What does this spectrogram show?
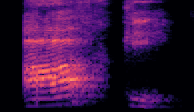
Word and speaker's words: ofki: Long vowels, ofki. Hear that? Ofki.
